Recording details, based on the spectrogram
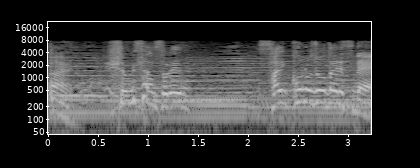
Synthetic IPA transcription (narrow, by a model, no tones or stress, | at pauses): haḭçi̥t̪obʲisãɰ̃so̞ɾe̞ | saiko̞ːno̞ʑo̞ːt̪aid̪e̞sɨne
